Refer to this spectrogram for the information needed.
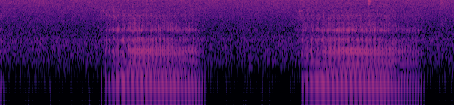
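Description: Two long, droning, vibrating snores, each under two seconds, with quiet gaps between; steady snoring.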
